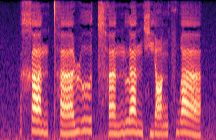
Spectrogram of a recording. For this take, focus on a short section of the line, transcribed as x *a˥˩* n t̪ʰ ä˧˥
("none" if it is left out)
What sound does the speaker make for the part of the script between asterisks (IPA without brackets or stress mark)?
a˥˩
